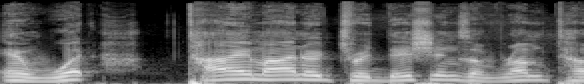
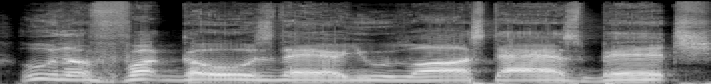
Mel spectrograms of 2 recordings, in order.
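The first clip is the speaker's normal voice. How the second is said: rough, gruff, creaky, growling dwarf voice. Narrator voicing a being calling out from the darkness of a cavern, gruff booming voice. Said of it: "A gruff voice boomed".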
